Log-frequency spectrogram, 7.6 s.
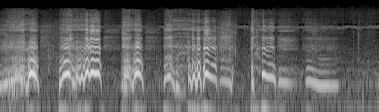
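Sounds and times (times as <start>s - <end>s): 
lunatic laughing: 0.0s - 4.4s, 5.0s - 5.7s.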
